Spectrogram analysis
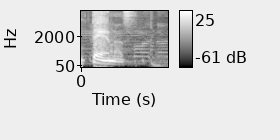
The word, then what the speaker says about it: Tennaz: Olha, eu sempre tive dificuldade em pronunciar o teu nome, é mesmo Tenas.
